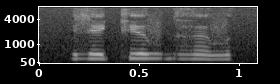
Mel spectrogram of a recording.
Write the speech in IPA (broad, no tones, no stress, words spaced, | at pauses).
zekʲəvɡʱəv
